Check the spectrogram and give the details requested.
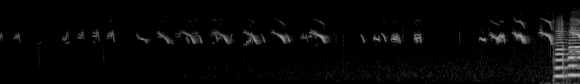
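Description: Small birds chirping: a quick, busy run of short, high, down-slurred chirps. Near the end, music with held notes comes in over them.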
